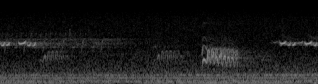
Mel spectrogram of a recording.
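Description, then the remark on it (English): Birds calling back and forth in short, bright, mid-pitched bursts, a bird called Yellow Yellow and another bird down at the crossing answering each other with brief pauses between, over a steady low background hum. No one speaks. “Another bird down at the crossing initiated this exchange. And they're calling back and forth.”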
